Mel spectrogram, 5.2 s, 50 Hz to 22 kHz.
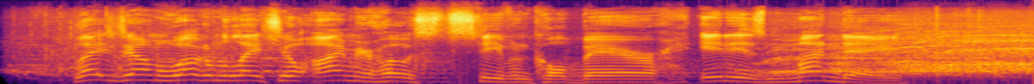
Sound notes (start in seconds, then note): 0.0 cheers and applause; 3.7 cheers and applause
